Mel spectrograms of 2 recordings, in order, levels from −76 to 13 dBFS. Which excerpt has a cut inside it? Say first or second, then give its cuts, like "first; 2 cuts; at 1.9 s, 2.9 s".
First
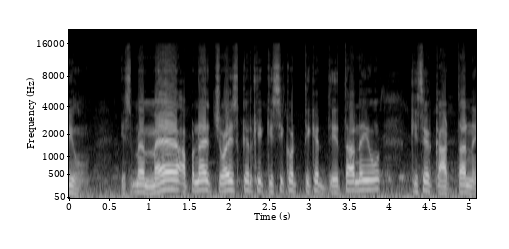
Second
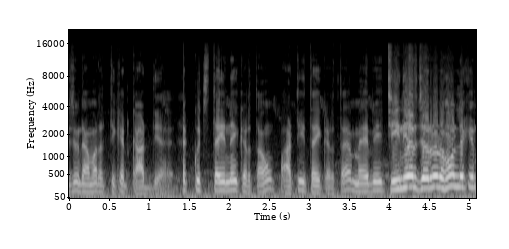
second; 2 cuts; at 1.4 s, 4.0 s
